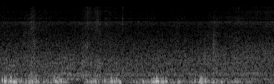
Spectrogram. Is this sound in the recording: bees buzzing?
yes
